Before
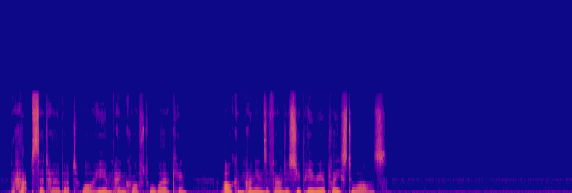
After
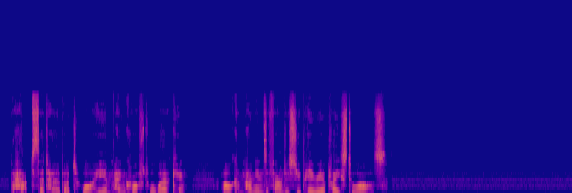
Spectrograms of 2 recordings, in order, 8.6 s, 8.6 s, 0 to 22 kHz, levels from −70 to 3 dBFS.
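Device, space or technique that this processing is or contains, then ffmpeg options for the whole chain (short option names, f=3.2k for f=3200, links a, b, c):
laptop speaker: -af "highpass=f=440:w=0.5412,highpass=f=440:w=1.3066,equalizer=f=970:t=o:w=0.47:g=11.5,equalizer=f=2.3k:t=o:w=0.45:g=9,alimiter=limit=-17.5dB:level=0:latency=1:release=92"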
